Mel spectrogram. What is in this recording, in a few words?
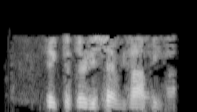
Tactical Incidents, scanner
